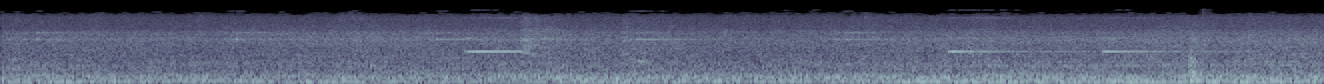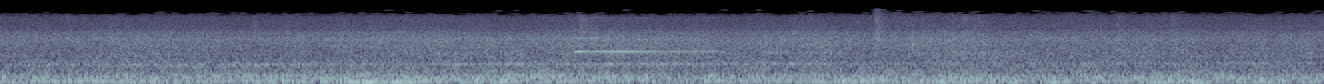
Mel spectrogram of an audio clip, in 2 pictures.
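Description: Windscreen wipers sweep back and forth.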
